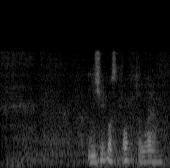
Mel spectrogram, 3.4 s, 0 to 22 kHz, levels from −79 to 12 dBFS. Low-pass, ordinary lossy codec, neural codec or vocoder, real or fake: 7.2 kHz; Opus, 32 kbps; codec, 16 kHz in and 24 kHz out, 0.6 kbps, FocalCodec, streaming, 2048 codes; fake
